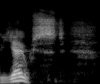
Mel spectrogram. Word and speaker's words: Joost: He's called Yoast. Although it's spelt like that, is Joost de Valk.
